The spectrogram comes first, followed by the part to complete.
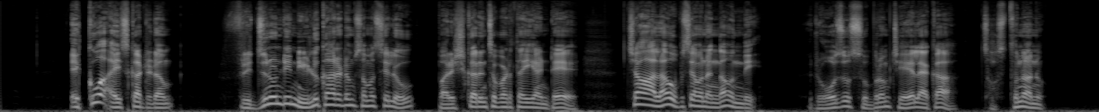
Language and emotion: Telugu, happy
